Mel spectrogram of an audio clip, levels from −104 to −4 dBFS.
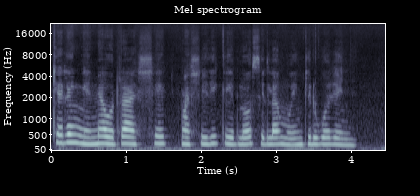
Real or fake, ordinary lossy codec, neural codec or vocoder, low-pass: fake; none; codec, 44.1 kHz, 7.8 kbps, Pupu-Codec; none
